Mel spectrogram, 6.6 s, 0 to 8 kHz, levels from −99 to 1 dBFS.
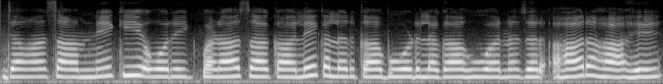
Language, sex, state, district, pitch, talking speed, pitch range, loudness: Hindi, male, Rajasthan, Jaipur, 270 Hz, 155 wpm, 265-280 Hz, -12 LUFS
